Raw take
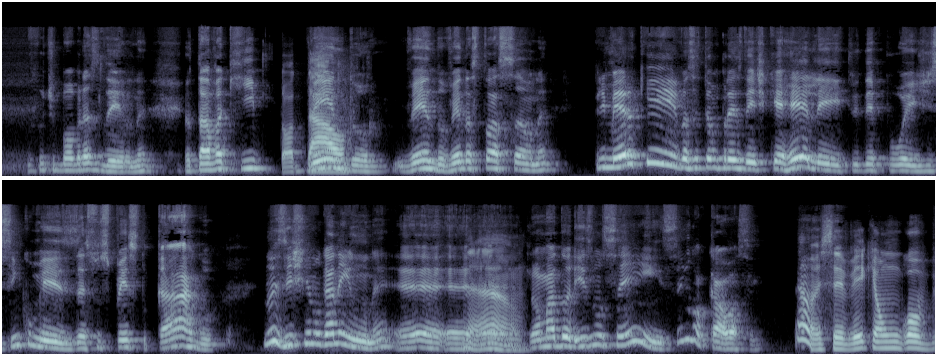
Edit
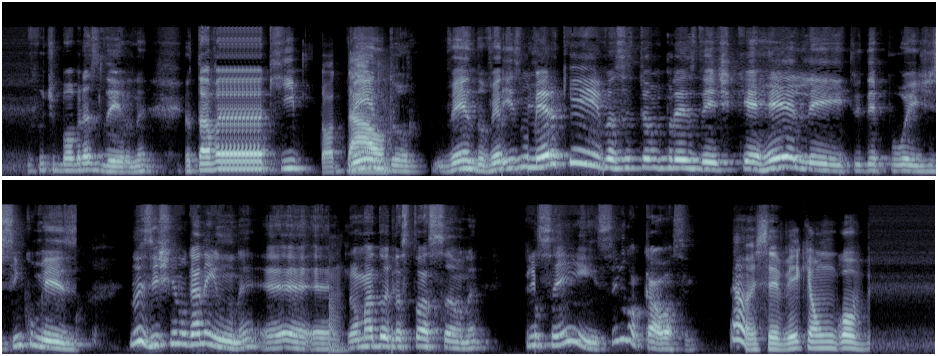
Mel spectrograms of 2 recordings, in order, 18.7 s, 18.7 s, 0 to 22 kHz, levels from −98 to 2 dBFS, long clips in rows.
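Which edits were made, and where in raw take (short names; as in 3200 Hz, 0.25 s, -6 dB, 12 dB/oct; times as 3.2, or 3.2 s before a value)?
2.16 stutter 0.04 s, 11 plays
3.46–3.89 fade out equal-power
4.6–6.03 swap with 15.06–15.32
6.78–8.36 stretch 1.5×
10.06–11.42 cut
13.95–14.43 cut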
